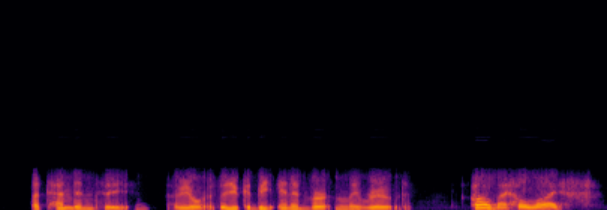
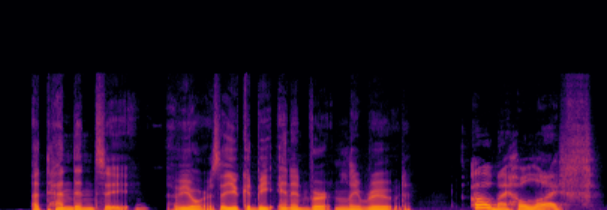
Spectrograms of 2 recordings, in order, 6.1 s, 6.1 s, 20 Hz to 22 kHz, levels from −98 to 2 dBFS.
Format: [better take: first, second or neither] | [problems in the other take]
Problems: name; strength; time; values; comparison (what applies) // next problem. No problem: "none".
second | phone-call audio; poor line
